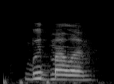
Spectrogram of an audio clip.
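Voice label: "быдмалӧм", Komi-Zyrian, female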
